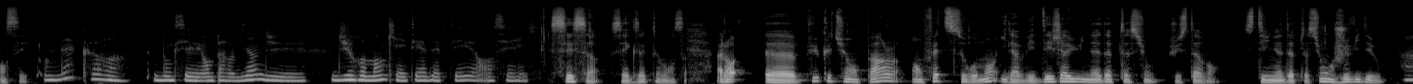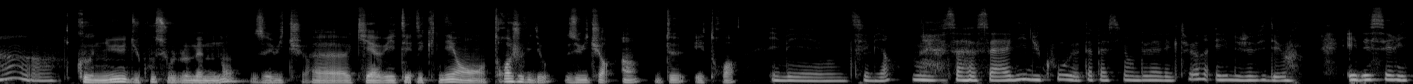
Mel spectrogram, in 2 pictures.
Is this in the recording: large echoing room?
no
